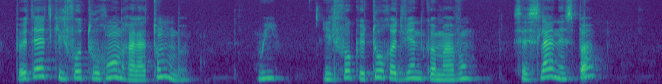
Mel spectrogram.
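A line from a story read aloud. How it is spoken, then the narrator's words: Hesitant. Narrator (French): commença-t-il d'un ton hésitant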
